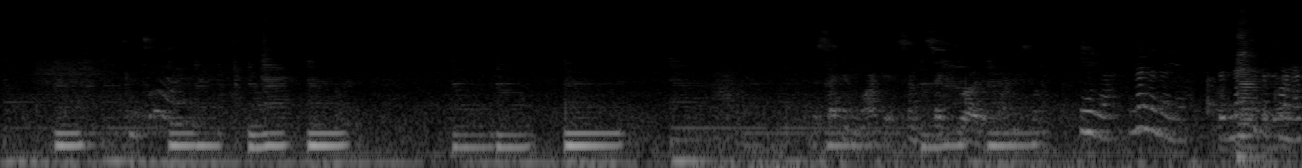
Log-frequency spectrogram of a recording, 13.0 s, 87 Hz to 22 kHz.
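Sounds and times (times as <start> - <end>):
slow plucked guitar melody: 0.0 - 3.8, 4.4 - 8.6.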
